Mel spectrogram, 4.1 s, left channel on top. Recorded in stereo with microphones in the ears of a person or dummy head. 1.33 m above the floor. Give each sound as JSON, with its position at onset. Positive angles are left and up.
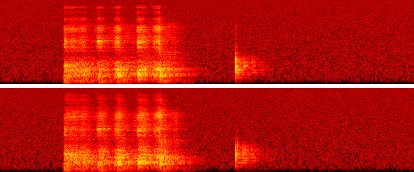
{"t": 0.6, "sound": "chopping", "side_deg": 10, "distance_m": 6.0}
{"t": 2.4, "sound": "a thud", "side_deg": 75, "distance_m": 2.5}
